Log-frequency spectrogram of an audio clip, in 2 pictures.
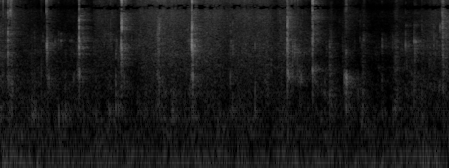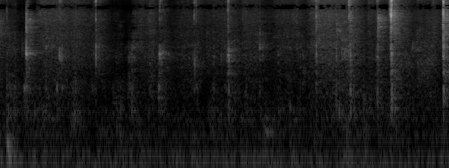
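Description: Faint chewing and mouth sounds of someone eating a mouthful of shrimp boil, with irregular soft wet clicks and lip smacks, and fingers being licked near the end.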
